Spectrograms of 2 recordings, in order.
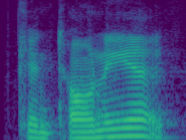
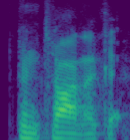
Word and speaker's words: Cantonica: Cantonia. Yeah, I can't pronounce the last one. I have to look at the spelling, but yeah, Cantonica. Cantonica. Blanking on that. Yeah. Cantonica.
